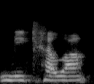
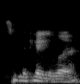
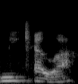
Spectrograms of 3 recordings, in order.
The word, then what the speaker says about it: Michela: your full name so my full name is pronounced michela okay not michaela to be that is mickela and um so when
